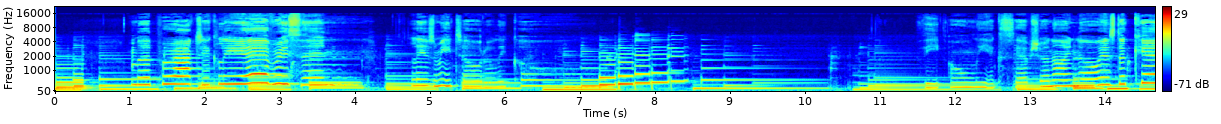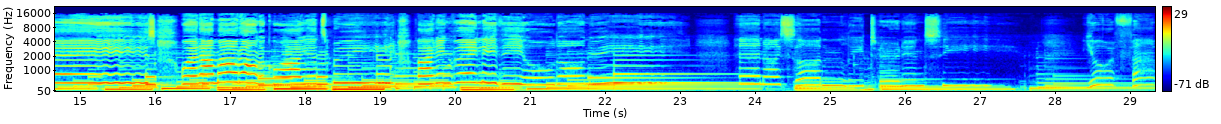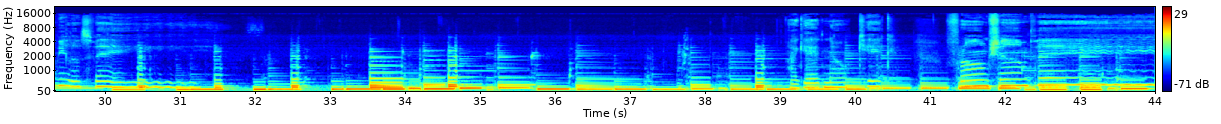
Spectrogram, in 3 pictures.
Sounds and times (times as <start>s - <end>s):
Strum: 0.0s - 44.0s.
